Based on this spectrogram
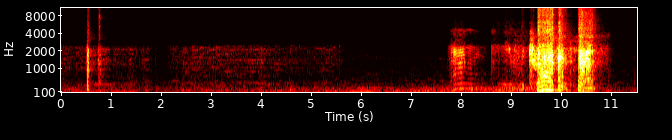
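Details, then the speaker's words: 1938 General Electric G61 three-band tabletop tube radio: faint hum, then station audio sounding harsh and buzzy; distorted output from damaged speaker, receiver section working. "you can hear that course it sounds like complete crap but suppose the speaker's poppin"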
